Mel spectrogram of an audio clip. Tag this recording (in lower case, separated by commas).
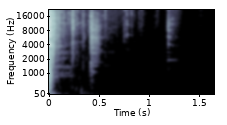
shatter, glass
